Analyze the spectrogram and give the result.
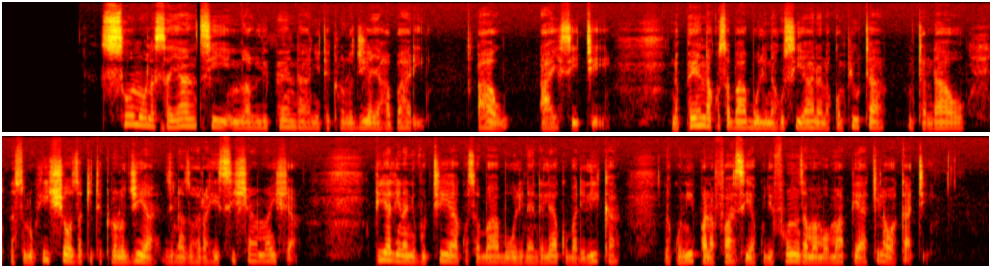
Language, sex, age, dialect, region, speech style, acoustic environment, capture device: Swahili, male, 25-34, Kenya - Mombasa, Kenya, relaxed; stressed, silence, mobile / Linux / Chrome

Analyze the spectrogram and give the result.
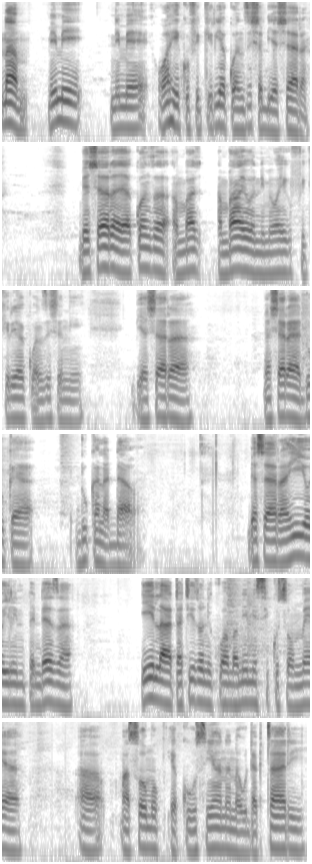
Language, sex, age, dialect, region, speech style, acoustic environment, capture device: Swahili, male, 18-24, Kenya - Nairobi Sheng-influenced, Kenya, happy, silence, mobile / Linux / Chrome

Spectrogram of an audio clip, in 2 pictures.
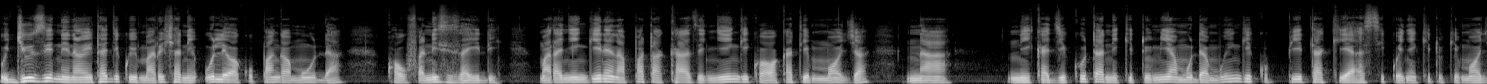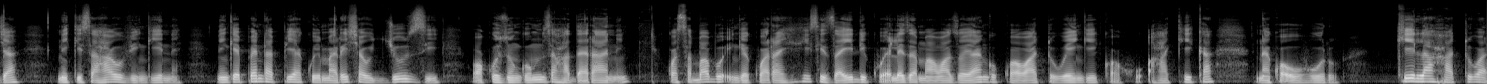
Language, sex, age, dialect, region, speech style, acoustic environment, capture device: Swahili, male, 25-34, Kenya - Nairobi Sheng-influenced, Kenya, focused, silence, mobile / Linux / Chrome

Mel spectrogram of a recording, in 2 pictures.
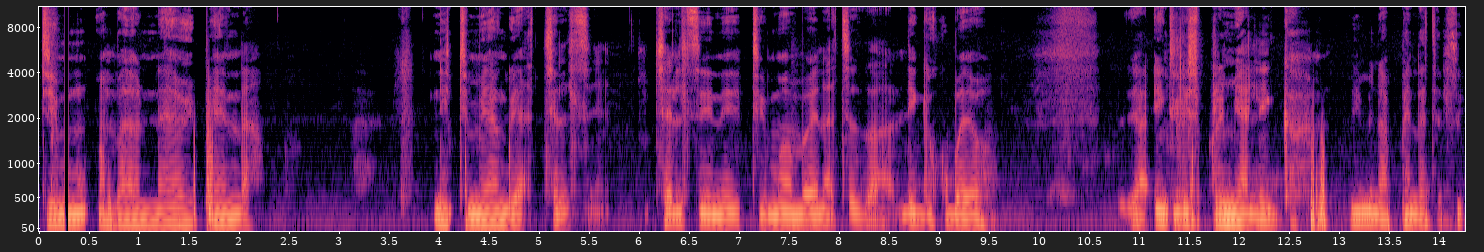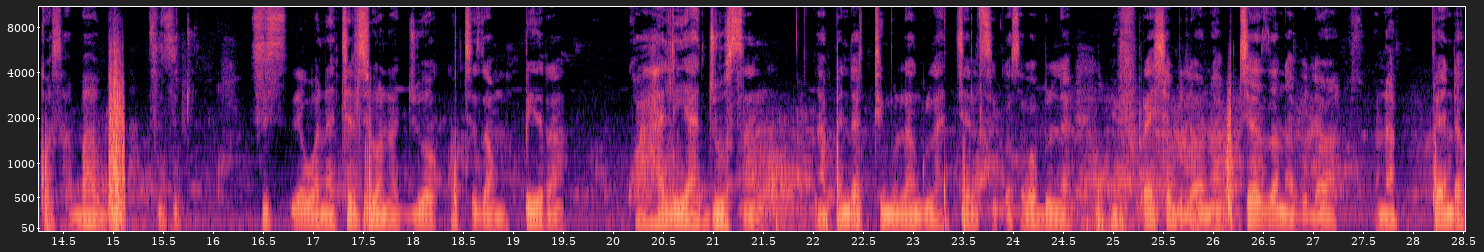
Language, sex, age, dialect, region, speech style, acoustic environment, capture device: Swahili, male, 25-34, Kenya - Mombasa, Kenya, focused, silence, mobile / Linux / Chrome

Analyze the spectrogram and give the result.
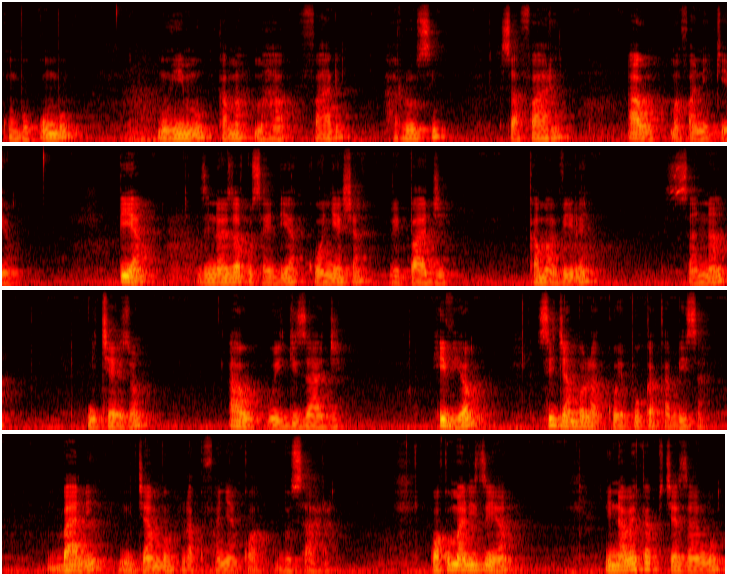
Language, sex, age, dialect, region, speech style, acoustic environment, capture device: Swahili, male, 18-24, Kenya - Mombasa, Kenya, focused, silence, desktop / Windows / Chrome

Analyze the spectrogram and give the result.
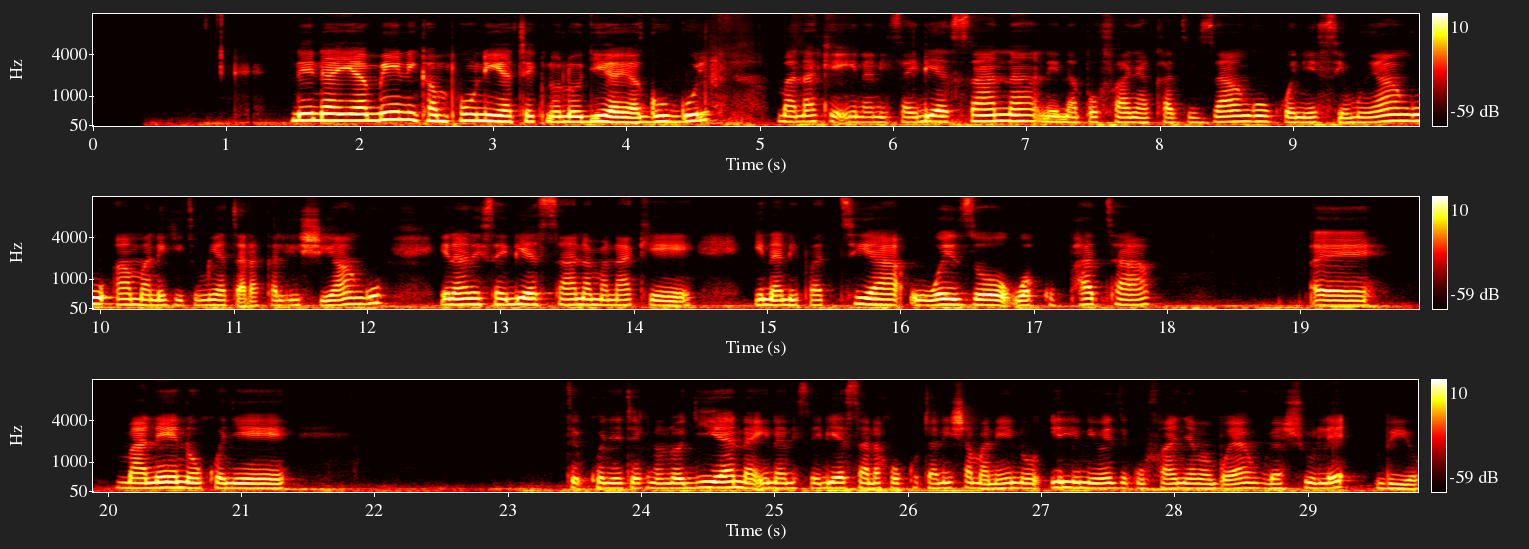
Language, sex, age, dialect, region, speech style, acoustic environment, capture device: Swahili, female, 18-24, Kenya - Nairobi Sheng-influenced, Kenya, happy, silence, mobile / Linux / Chrome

